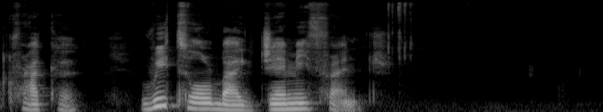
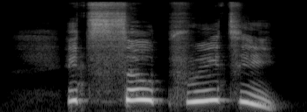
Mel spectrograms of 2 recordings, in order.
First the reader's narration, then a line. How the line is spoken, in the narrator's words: cried Mary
